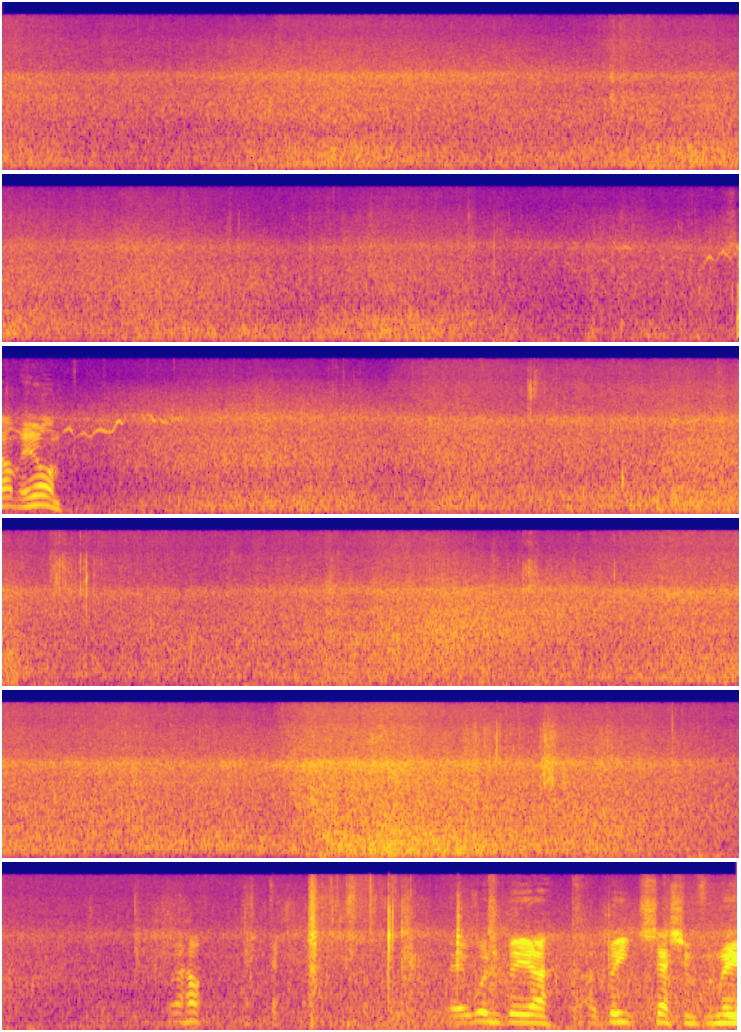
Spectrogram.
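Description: Waves wash and break on a shingle shore.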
